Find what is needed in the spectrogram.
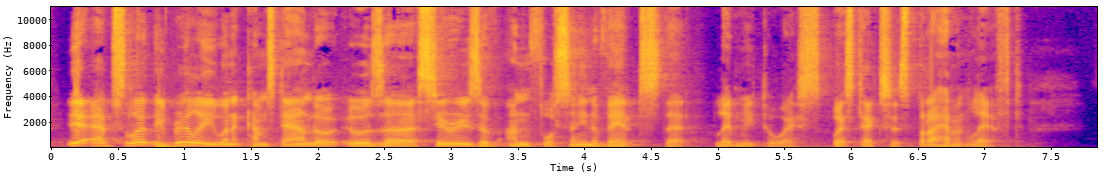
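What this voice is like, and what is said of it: Non-Texan accent, not a twang. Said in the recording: “accent lets me know that it's a little bit different from the typical West Texas twang”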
